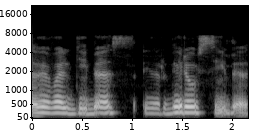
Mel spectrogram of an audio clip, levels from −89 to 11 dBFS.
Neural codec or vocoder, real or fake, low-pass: codec, 16 kHz, 16 kbps, FunCodec, trained on LibriTTS, 50 frames a second; fake; 7.2 kHz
